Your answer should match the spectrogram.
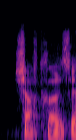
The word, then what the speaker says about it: Chartreuse: Well, I guess today's episode is brought to you by Chartreuse. – Is that how you say that? – Chartreuse. Yes, French.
